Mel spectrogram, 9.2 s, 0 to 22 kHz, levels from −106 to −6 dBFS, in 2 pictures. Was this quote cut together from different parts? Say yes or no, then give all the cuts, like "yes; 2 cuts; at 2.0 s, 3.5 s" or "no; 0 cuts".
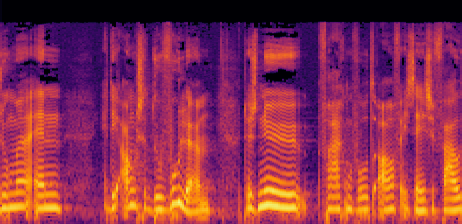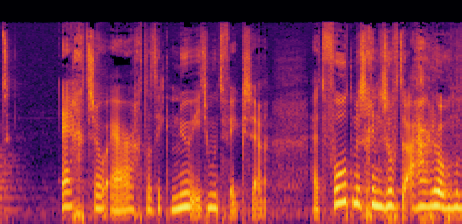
no; 0 cuts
